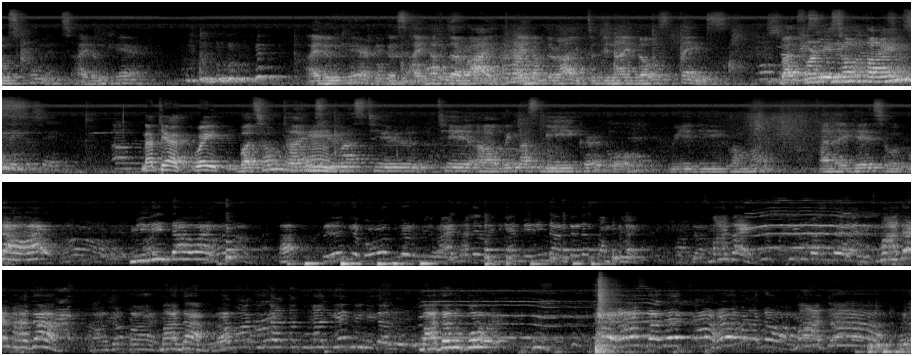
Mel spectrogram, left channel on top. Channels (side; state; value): both; different; correlation 0.00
